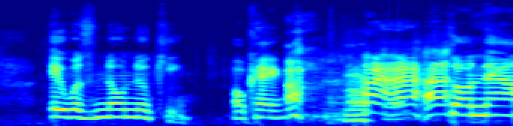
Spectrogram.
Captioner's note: judge laughs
